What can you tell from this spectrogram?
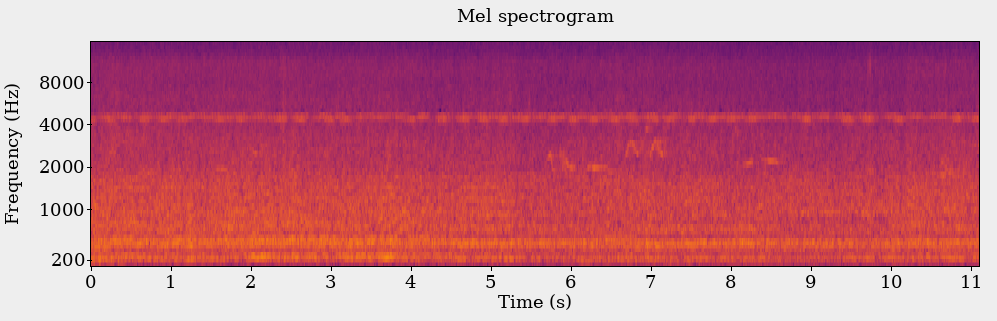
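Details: Steady natural drone of a bee swarm, rich layered humming without pause, with occasional soft bird twitters far off behind the buzz.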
